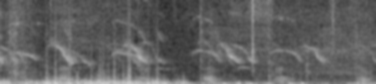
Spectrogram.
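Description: Crested chickens clucking and cackling close by, with a dense low barnyard rumble and a few sharper bird calls breaking through.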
